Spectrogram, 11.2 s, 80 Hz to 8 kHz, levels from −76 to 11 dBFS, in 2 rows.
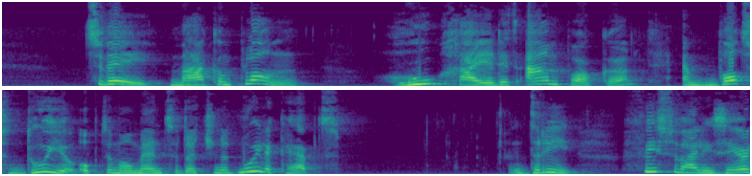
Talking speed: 125 wpm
